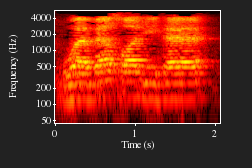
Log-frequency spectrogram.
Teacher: الباء مفتوحة بعدها صاد مفخمة، وهنا يحترز على القارئ أن يحترز من تفخيم الباء لمجاورتها الصاد المفخمة · Term: باء مرققة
